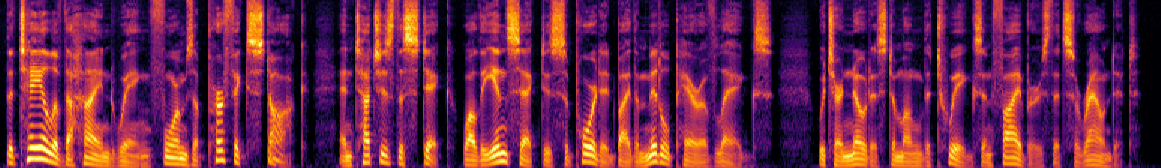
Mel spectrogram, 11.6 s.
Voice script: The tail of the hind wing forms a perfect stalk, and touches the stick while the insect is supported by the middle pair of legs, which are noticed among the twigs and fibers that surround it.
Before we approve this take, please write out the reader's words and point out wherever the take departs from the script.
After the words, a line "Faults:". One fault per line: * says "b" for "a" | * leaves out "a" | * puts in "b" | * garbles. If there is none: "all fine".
The tail of the hind wing forms a perfect stalk, and touches the stick while the insect is supported by the middle pair of legs, which are noticed among the twigs and fibers that surround it.
Faults:
all fine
